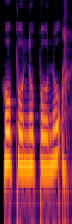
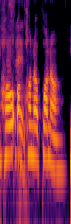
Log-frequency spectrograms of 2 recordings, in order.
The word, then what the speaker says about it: Ho'oponopono: Ho'oponopono. – Well, it Ho'oponopono.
